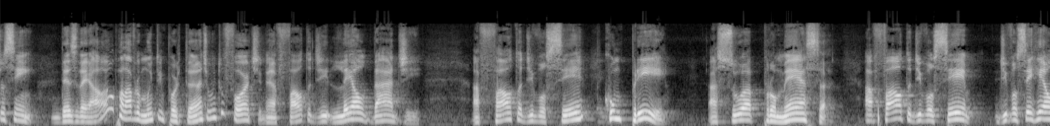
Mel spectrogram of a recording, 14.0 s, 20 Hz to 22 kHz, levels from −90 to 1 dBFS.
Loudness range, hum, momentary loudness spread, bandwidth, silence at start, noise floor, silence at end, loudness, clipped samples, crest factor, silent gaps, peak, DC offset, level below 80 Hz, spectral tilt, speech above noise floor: 3 LU; none; 9 LU; 11.5 kHz; 0 s; -47 dBFS; 0 s; -15 LUFS; under 0.1%; 14 dB; none; 0 dBFS; under 0.1%; -46 dBFS; -4 dB/octave; 32 dB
